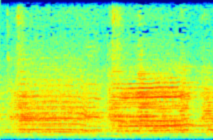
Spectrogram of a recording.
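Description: A choir singing a hymn in long held notes that shift in pitch a few times.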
